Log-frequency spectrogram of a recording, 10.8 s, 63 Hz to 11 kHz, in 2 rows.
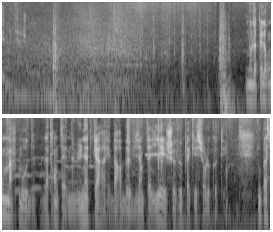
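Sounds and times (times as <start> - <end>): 
city traffic noise: 0.0 - 6.2, 7.2 - 10.7
low road rumble inside a moving car in city traffic: 0.0 - 10.7
speech: 4.9 - 10.7.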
